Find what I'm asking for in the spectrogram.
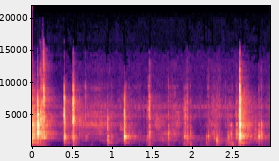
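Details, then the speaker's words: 1984 Chevy truck, 454 big block, with ticking noise: light irregular ticks about three a second as distributor turned by hand; rotor striking an overlong distributor cap screw, not cam gear or lifter. "you can see right in here is that screw is too long and you can see it's colored the same color as the plastic what it's doing and perfect shot and you can see it right here it was beating the crap out of this that's what that sound was coming fr"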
